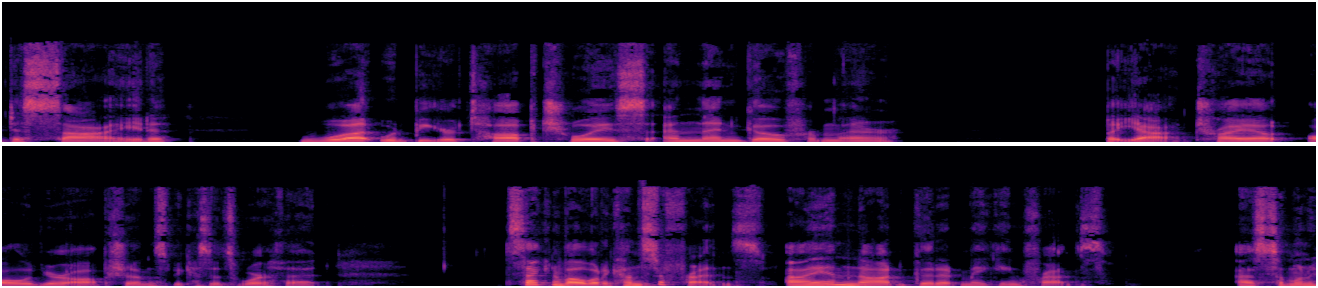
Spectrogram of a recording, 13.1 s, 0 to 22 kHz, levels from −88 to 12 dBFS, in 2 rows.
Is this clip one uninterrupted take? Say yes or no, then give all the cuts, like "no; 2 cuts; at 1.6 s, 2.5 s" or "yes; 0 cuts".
no; 1 cut; at 10.4 s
